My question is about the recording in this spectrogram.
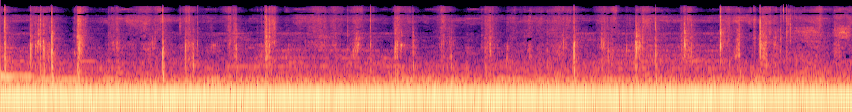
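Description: A tarot deck shuffled by hand: scattered short clicks and slaps of the cards, over a steady low hum.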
